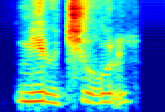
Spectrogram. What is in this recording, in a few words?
"mutuel", Indian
